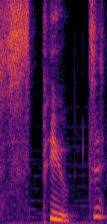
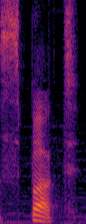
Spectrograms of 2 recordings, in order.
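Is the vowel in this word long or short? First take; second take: long; short. First: The vowel is long, like in 'spoon'. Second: The vowel is short, like in 'cut'. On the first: The speaker calls it right. "It's spooked" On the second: The speaker calls it wrong. "It's not spucked"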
